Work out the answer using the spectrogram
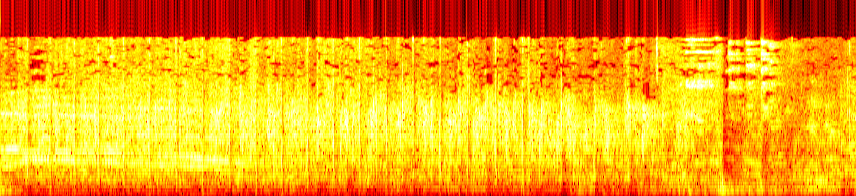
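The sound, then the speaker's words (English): Audience applause at a meal gathering: dense, continuous clapping from many hands, loud and steady for several seconds before thinning slightly near the end. “Let's give one more round of applause for Frank.”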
